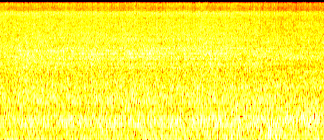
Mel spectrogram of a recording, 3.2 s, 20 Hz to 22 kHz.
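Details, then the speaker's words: 2000 Pontiac Grand Am V6 (3100 or 3400) at auction, with a new power steering high-pressure hose and green coolant replacing Dex-Cool: even steady idle with a smooth hiss and no knocks or misses; engine runs great, normal idle. "it runs like an absolute top it runs great"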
